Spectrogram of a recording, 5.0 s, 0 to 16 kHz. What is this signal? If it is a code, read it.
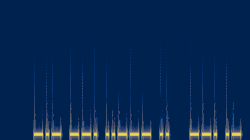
Morse code, heard as a keyed tone, about 20 wpm, 700 Hz. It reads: KG2I GA
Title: SOTA QSO Practice 20wpm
